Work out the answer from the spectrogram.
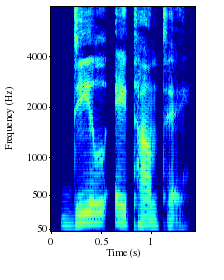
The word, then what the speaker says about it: dilettante: is a dilettante, and this word has 3 syllables, and there's kind of like a stress on that first and last syllable, dilettante.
